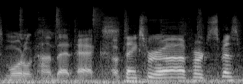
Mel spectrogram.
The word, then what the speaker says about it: Mortal Kombat X: How do you pronounce the name of the new game? The official title is X, Mortal Kombat X.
